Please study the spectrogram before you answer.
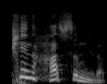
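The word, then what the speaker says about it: פינחס: 원래 이 비나스라는 이 히브리어 정확한 발음은요, 핀하스입니다.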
